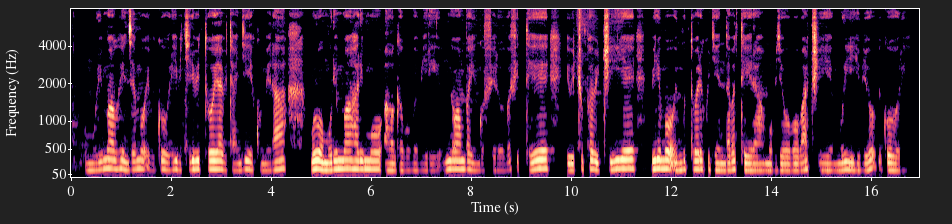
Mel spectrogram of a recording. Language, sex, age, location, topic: Kinyarwanda, female, 18-24, Kigali, agriculture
